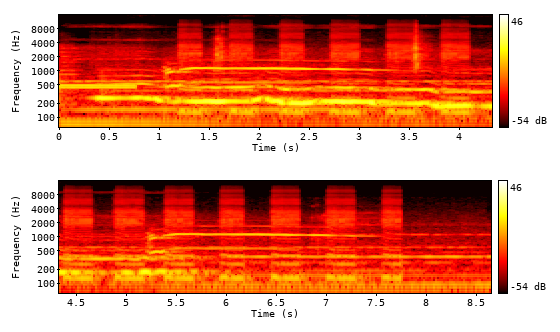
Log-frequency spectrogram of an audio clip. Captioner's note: phone Rings; phone Rings - Wolf Howl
